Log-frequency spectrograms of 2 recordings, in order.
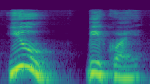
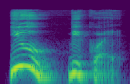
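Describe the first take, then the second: First: You stressed in a slow, firm command. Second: You hit with irritation, said slowly; admonitory stress on You. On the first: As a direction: lean hard on You and slow down. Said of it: "it carries the stress". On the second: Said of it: "admonitory in tone". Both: Shown as a demonstration.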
